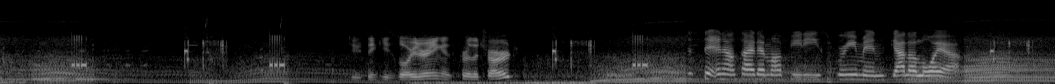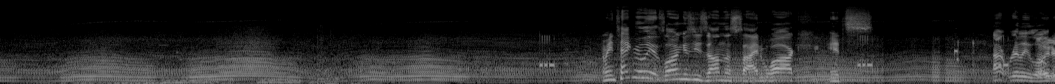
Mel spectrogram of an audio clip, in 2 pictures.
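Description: A car engine hums and revs as a car drives.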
